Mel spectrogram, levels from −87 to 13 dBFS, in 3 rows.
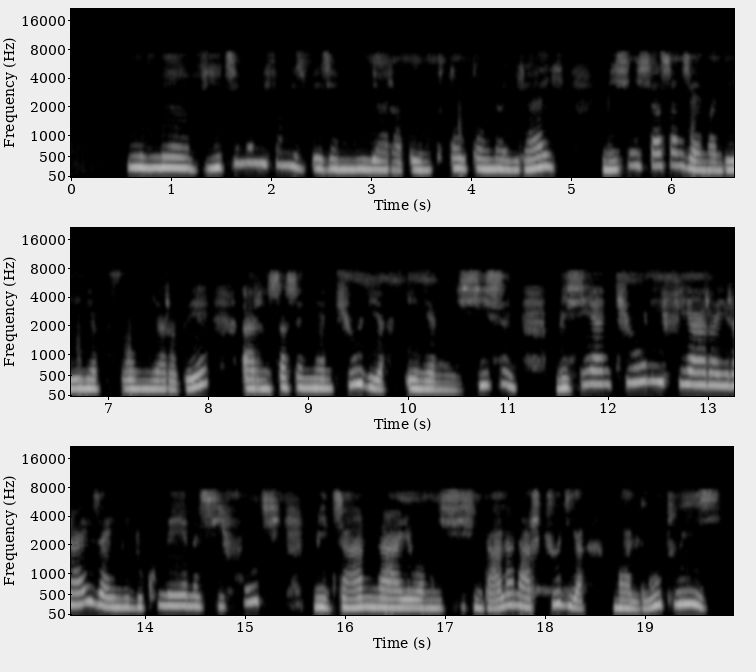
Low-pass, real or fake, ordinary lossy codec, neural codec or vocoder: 7.2 kHz; fake; AAC, 32 kbps; codec, 16 kHz, 6 kbps, DAC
